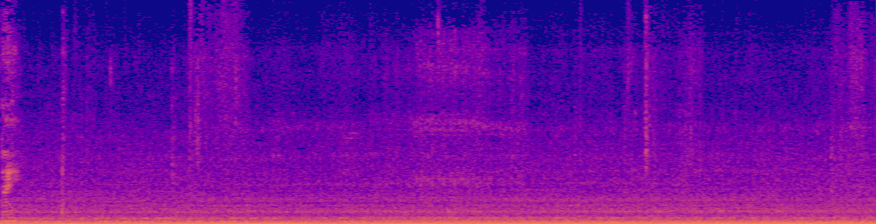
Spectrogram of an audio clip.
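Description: Steady low rumble of a truck's engine and road noise, heard from inside the cab while driving on the highway.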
